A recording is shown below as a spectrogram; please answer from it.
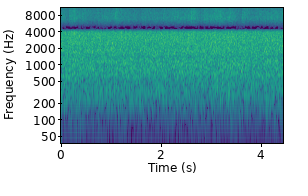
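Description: Steady rushing of a fast-flowing creek tumbling over rocky rapids, close by.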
